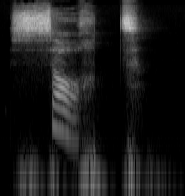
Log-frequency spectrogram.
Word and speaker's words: sortent: Ils sortent. Le S de il n'est pas prononcé. Le ENT du verbe ne sont pas prononcés.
